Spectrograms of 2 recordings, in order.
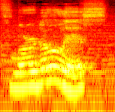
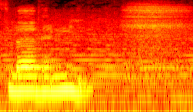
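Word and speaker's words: fleur-de-lis: It is not Fleur de Lis in French. It is pronounced Fleur de Lis.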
